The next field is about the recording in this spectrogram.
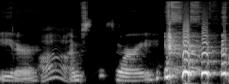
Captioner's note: laughs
